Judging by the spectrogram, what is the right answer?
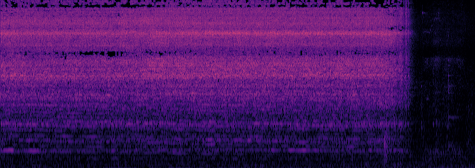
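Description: Entidade Paimon BMX cassette hub freewheeling as the rear wheel is spun by hand: its six spring-loaded pawls click so fast they blur into a steady ratcheting buzz. This is the hub's stock, unmodified sound. It cuts off suddenly about eight seconds in.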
